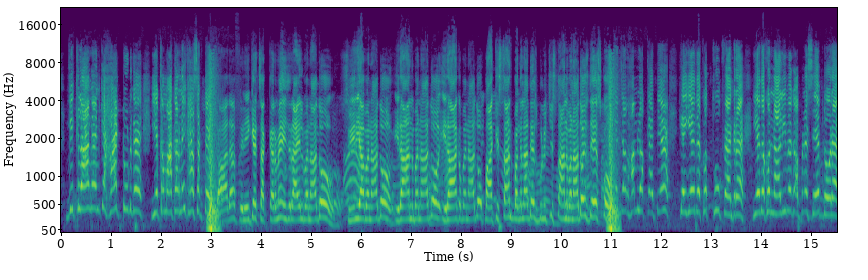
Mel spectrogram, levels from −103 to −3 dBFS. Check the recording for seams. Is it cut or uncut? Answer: cut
